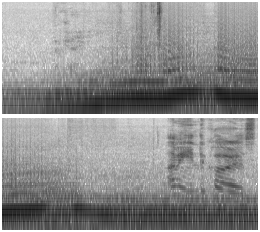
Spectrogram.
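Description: A car engine revs up close with a fraction-of-a-second throttle delay, its pitch rising and holding for a couple of seconds before dropping back, with someone talking briefly afterward.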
